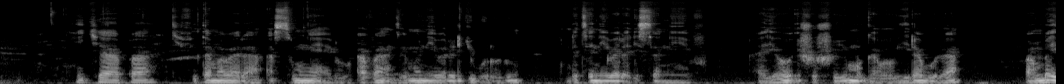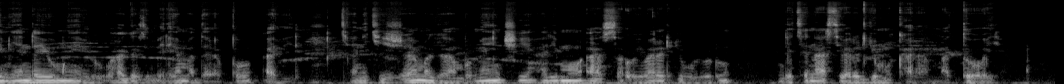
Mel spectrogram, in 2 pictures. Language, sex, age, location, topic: Kinyarwanda, male, 18-24, Kigali, health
